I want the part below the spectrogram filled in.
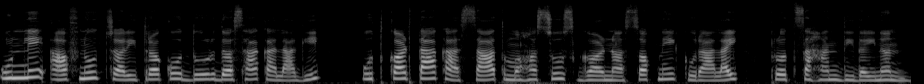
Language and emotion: Nepali, neutral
